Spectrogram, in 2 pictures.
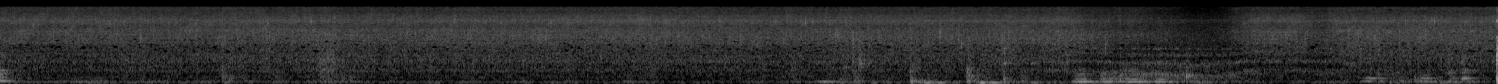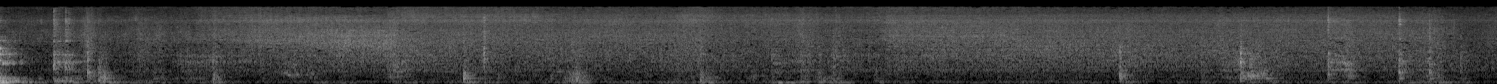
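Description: Shredded cabbage sizzling in oil and masala in a metal kadai, a steady hiss that grows louder after the middle. A few sharp knocks about halfway, and a wooden spatula stirring and scraping the pan near the end.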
